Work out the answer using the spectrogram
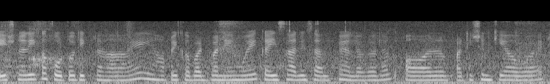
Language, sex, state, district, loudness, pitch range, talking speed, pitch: Hindi, female, Bihar, Gopalganj, -15 LUFS, 200-215 Hz, 250 wpm, 210 Hz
